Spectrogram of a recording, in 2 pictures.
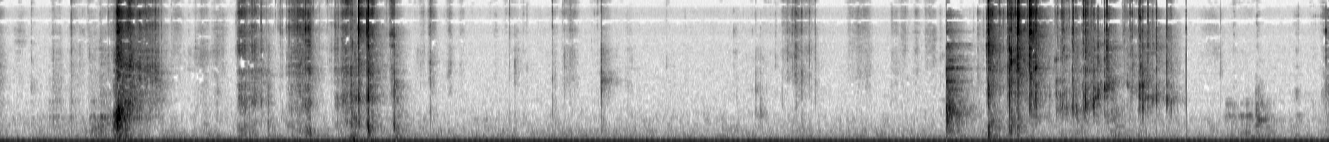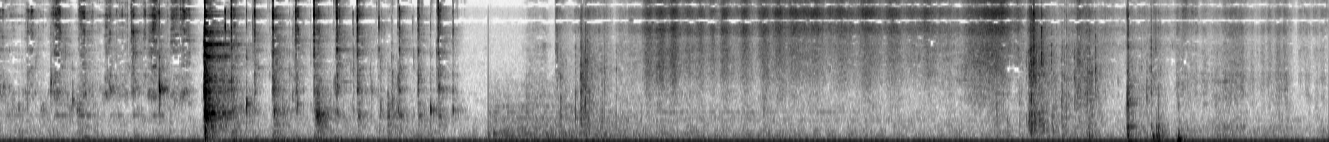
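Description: Eggs cracked against and into a ceramic bowl, then beaten with a fork in quick rapid clinks against the bowl; near the end a pepper grinder grinds over the bowl with a steady rasp. A steady low hum runs underneath.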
